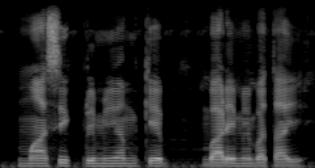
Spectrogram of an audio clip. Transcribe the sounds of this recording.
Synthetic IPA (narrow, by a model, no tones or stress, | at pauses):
maːsɪk̚pɾiːmijəmke | baːɾemẽbɐt̪aːiː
